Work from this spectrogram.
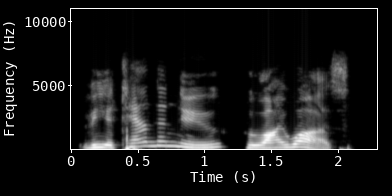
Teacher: Donc ici, the attendant, vous voyez que pour faire la liaison entre the et attendant, vous mettez un petit y invisible qui vous permet de faire la liaison naturellement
